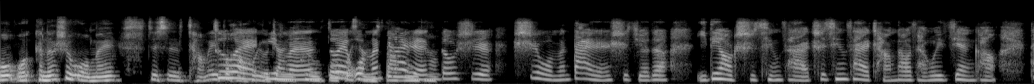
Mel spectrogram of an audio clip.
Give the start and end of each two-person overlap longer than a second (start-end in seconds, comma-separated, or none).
2.1-4.4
